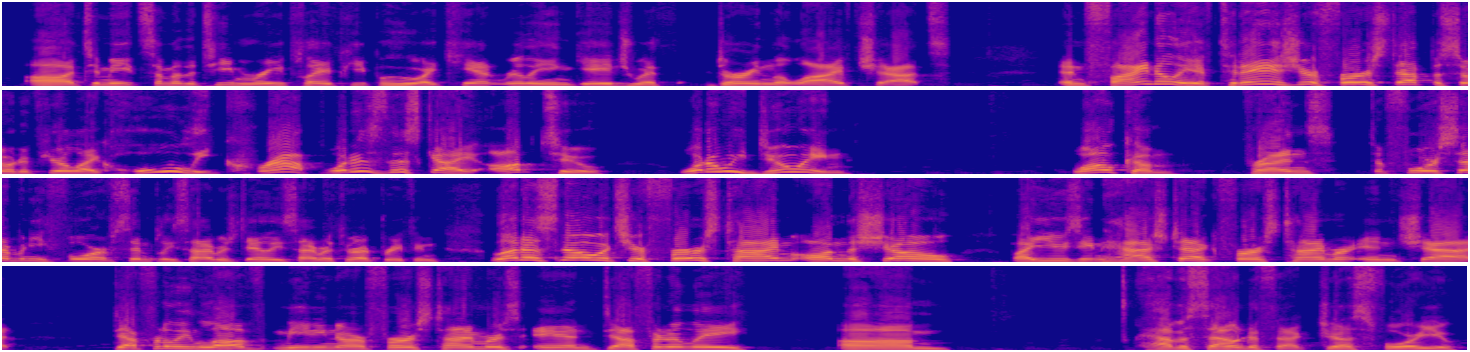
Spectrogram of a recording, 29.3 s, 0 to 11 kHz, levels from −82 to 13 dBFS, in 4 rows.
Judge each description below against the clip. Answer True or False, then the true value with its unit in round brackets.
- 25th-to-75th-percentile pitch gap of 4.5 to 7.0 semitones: True (4.8 semitones)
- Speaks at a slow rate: False (175 wpm)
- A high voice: True (210 Hz)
